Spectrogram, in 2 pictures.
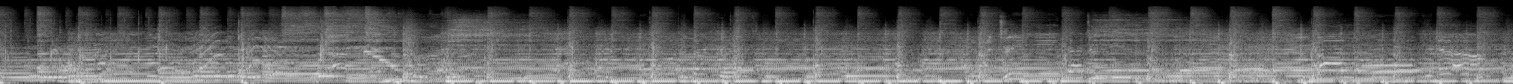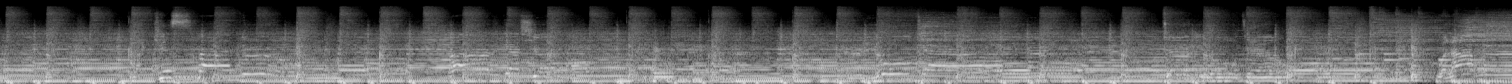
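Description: Live Celtic rock band playing, with electric guitar, bass, fiddle, keyboard and drums over a steady beat.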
